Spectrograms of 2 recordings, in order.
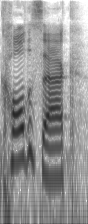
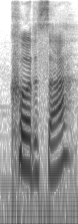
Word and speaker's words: cul-de-sac: The L is silent in cul-de-sac. Not in the USA. Cul-de-sac.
